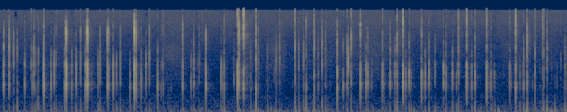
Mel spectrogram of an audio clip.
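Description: Long nails rapidly tap and scratch the back of a smartphone in a glossy lavender plastic case with a heart and a camera bump. The result is a dense run of sharp, dry clicks mixed with soft scratchy crackles. Each tick is very short and bright, with no ring.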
